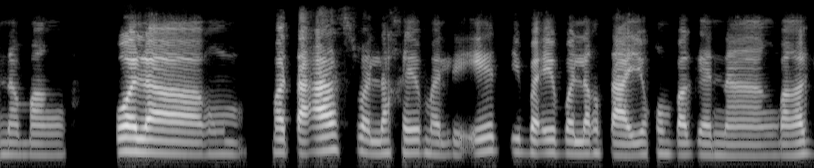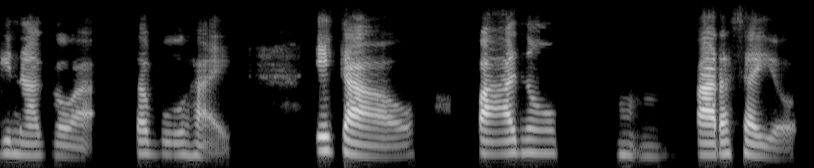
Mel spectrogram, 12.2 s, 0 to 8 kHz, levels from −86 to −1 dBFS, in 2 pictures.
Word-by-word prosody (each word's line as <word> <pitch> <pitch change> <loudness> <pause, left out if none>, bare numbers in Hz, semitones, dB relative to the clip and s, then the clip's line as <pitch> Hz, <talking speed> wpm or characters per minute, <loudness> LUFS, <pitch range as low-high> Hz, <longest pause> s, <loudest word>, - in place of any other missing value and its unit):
namang 160 -1 -8 0.4
walang 175 -4 +5 0.2
mataas, 195 +3 +4
malaki, 185 0 -4
maliit, 175 +5 -5
iba-iba 185 -2 -2
lang 175 +1 -3
tayo 160 0 +1
kumbaga 165 -2 -5
ng 150 -1 -6
mga 155 +1 -1
ginagawa 155 -5 -6 0.3
sa 175 - -2
buhay. 165 -2 -10 0.7
Ikaw 150 -9 +2 0.5
paano 180 0 +1 0.4
mm, 150 -4 -21 0.2
para 165 +1 +5
sayo? 145 -8 -5
170 Hz, 95 wpm, -23 LUFS, 155-180 Hz, 0.7 s, walang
